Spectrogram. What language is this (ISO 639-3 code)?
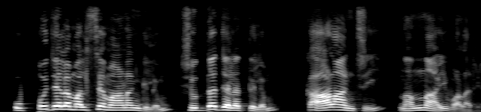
mal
